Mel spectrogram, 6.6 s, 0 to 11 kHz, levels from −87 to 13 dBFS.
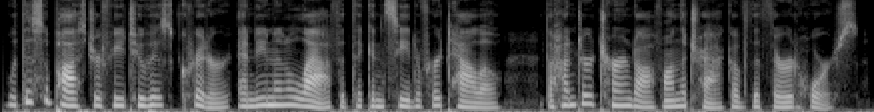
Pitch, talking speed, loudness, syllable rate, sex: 185 Hz, 245 wpm, -19 LUFS, 6.1 syllables/s, female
